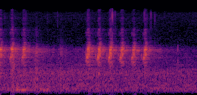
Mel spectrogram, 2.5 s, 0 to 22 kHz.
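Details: Female bald eagle screaming as she flies in to her nest at Big Bear Lake, California, on January 9, 2021; a rapid series of high, thin chattering notes, two at first then six in quick succession.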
